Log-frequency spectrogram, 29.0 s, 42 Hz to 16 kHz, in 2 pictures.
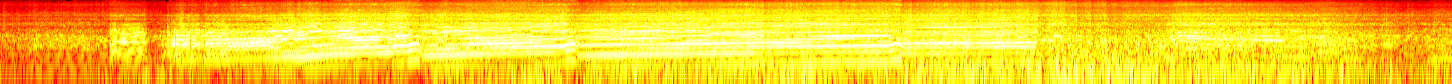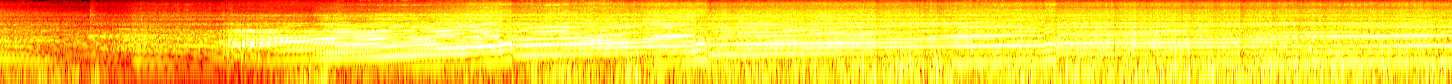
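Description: Derbi Senda two-stroke with an Airsal 80cc cylinder kit and Metrakit Prorace exhaust, ridden hard: the engine revs up through the gears with quick upshifts, drops to low revs about halfway through, then accelerates again through several more gears and holds high revs near the end.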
